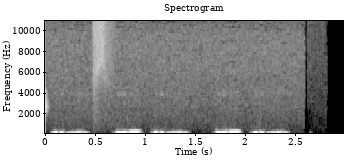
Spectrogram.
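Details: Regular low heart sounds with a soft humming murmur after the first sound, played as a teaching recording: systolic ejection murmur of atrial septal defect.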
